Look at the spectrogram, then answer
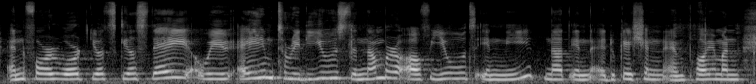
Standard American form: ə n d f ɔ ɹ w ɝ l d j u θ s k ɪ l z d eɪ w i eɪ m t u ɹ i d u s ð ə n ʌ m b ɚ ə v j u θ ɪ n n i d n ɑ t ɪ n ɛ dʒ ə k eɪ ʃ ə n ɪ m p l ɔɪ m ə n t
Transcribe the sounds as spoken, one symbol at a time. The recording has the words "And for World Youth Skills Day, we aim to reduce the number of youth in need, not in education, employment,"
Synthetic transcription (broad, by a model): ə n f ɔ ɹ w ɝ d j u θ s k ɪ l s d eɪ w i eɪ m t u ɹ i d u s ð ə n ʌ m b ɚ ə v j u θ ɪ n n i d n ɑ t ɪ n ɛ dʒ ə k eɪ ʃ ə n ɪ m p l ɔɪ m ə n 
